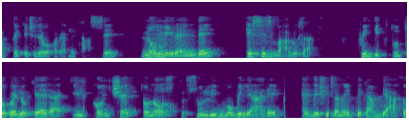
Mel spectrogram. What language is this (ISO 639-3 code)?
ita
